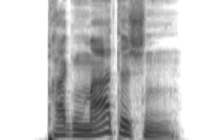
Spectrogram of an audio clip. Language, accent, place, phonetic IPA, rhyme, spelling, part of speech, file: German, Germany, Berlin, [pʁaˈɡmaːtɪʃn̩], -aːtɪʃn̩, pragmatischen, adjective, De-pragmatischen.ogg
- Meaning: inflection of pragmatisch: 1. strong genitive masculine/neuter singular 2. weak/mixed genitive/dative all-gender singular 3. strong/weak/mixed accusative masculine singular 4. strong dative plural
